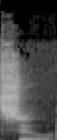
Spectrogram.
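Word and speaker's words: Hsu: all at once or is it sue uh Stephanie Sue it could be a silent h again once I hear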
